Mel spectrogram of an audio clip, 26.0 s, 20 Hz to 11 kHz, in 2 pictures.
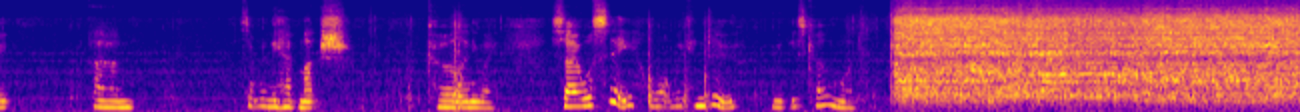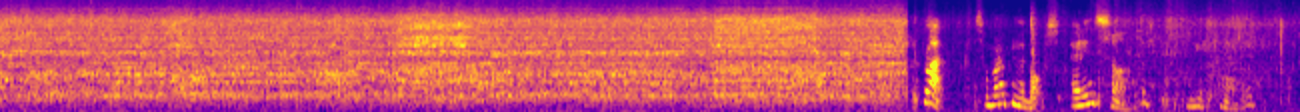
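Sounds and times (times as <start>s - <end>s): hair dryer running: 8.9s - 22.1s.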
